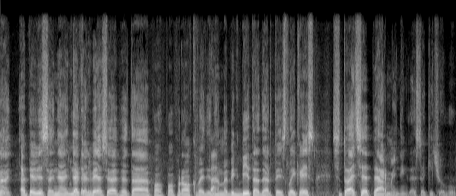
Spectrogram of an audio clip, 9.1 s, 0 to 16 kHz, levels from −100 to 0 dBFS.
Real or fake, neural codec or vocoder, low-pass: real; none; 14.4 kHz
